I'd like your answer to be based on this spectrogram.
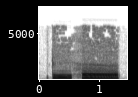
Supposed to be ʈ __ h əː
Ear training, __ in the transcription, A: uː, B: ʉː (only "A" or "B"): B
